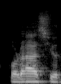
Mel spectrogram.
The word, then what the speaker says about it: Horacio: because if you if you were to study spanish you will know that the h is silent and so therefore my name is should be o apostrophe r a s s i o horacio that would be a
